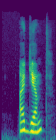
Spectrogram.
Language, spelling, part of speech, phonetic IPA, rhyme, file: Russian, агент, noun, [ɐˈɡʲent], -ent, Ru-агент.ogg
- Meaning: 1. agent 2. envoy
